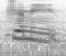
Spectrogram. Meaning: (noun) 1. Sprinkles used as a topping for ice cream, cookies, or cupcakes 2. A marijuana cigarette 3. A device used to circumvent a locking mechanism
- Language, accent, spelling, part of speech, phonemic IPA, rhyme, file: English, US, jimmy, noun / verb, /ˈd͡ʒɪmi/, -ɪmi, En-us-jimmy.ogg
